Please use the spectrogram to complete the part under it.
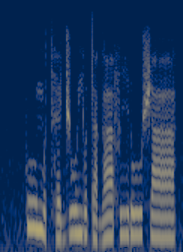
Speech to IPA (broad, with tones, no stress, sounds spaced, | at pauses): k uː˦ m ʊ˨ tʰ ɛ˨ d͡ʒ uː˦ j ʊ˦ t a˨ ɡ aː˦ f iː˦ ɾ uː˦ ʃ aː˦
